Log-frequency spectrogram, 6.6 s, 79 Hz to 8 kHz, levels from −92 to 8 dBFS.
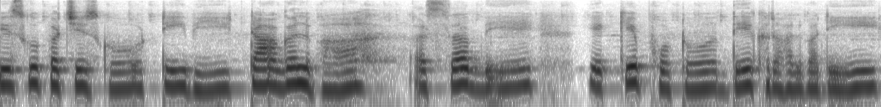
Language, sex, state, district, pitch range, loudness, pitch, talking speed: Bhojpuri, female, Uttar Pradesh, Deoria, 180-205 Hz, -18 LUFS, 190 Hz, 125 wpm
